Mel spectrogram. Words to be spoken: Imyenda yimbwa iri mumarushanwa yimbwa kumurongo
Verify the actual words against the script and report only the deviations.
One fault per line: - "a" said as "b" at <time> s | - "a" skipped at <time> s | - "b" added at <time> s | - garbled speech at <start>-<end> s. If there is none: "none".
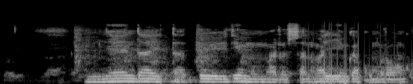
- "yimbwa" said as "itatu" at 1.6 s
